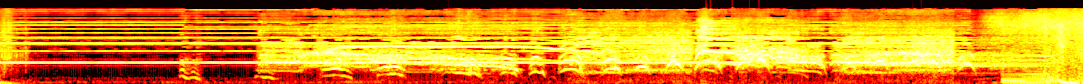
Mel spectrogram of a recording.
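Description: Heart monitor flatline: one steady high electronic tone held almost ten seconds. From about three seconds in, cartoon characters scream and wail over it.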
